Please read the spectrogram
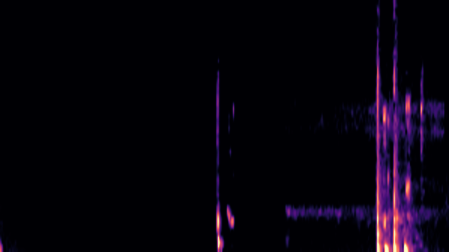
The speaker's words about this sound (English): you're not muted. I hear you're typing or something.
